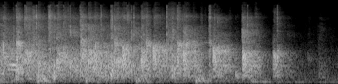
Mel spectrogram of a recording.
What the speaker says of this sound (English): A big round of applause to Toastmaster.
